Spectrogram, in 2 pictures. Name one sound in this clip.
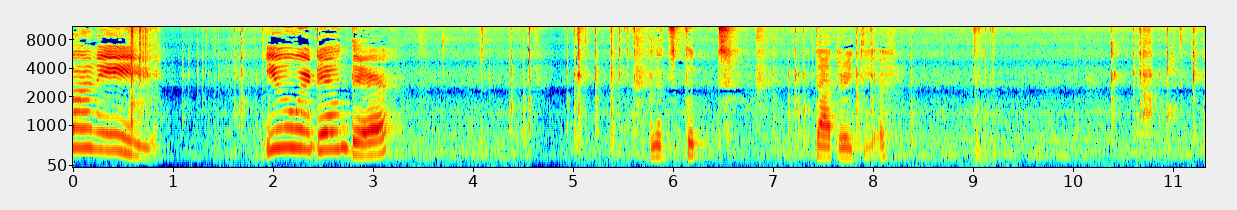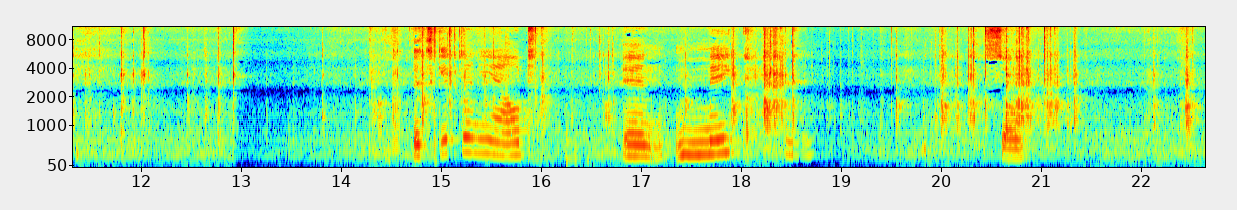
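Plastic toy bricks click and clatter as they are handled.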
